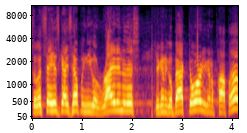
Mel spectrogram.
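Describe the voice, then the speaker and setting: A man's high-pitched voice with an animated tone and ordinary pitch variation. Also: dry, close sound with no echo. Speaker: basketball coach. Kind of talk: coaching clinic with live demonstration.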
